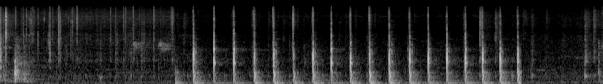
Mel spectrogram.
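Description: A cleaver chopping fast on a wooden chopping board, about six even strokes a second, for about three seconds, with a few scattered knocks and crackles of firewood before it.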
